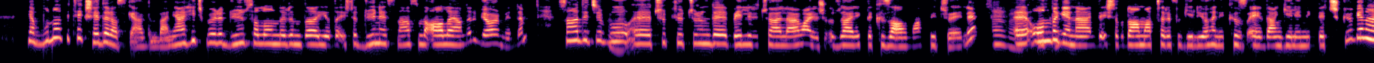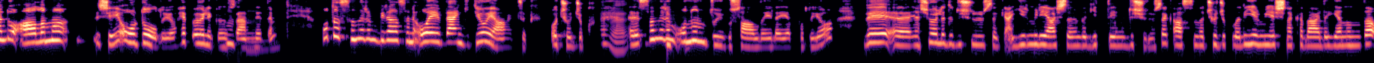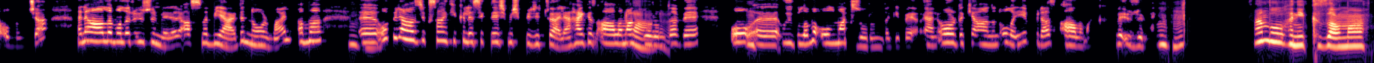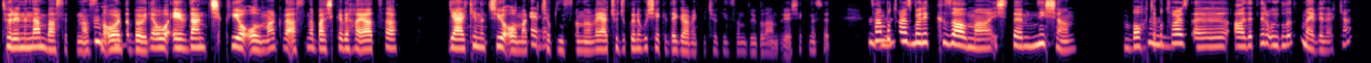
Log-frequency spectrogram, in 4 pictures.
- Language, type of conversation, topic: Turkish, podcast, Bir düğün ya da kutlamada herkesin birlikteymiş gibi hissettiği o anı tarif eder misin?
- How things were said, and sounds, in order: tapping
